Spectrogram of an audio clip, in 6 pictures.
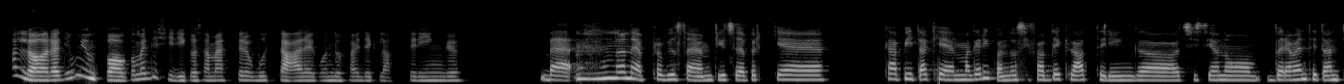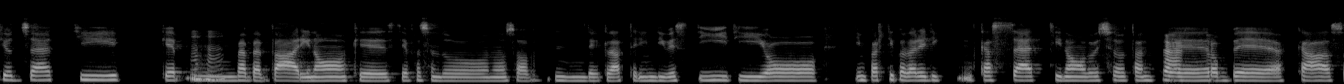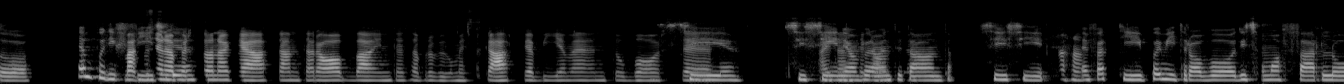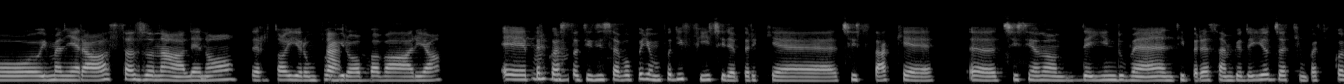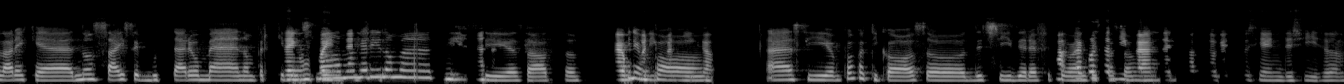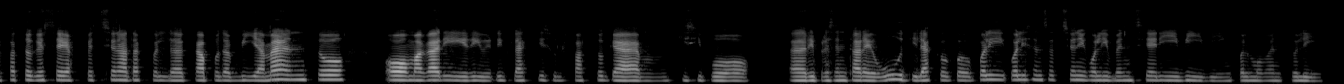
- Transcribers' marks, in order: tapping; in English: "decluttering?"; chuckle; "proprio" said as "propio"; in English: "decluttering"; in English: "decluttering"; "proprio" said as "propio"; other background noise; "indecisa" said as "indeci"; put-on voice: "No, magari lo me"; laughing while speaking: "Sì"; chuckle
- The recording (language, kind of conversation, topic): Italian, podcast, Come decidi cosa tenere e cosa buttare quando fai decluttering?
